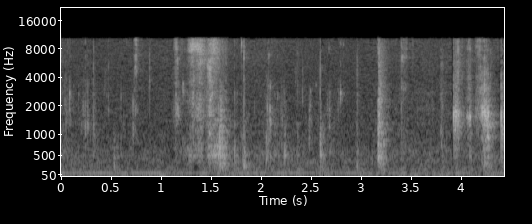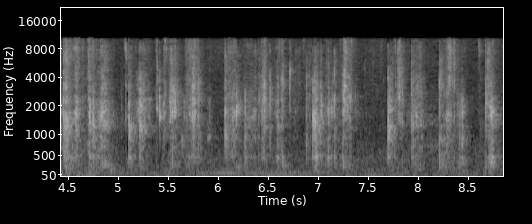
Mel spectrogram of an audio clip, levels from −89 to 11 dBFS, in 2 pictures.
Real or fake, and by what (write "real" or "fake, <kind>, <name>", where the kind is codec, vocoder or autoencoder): real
